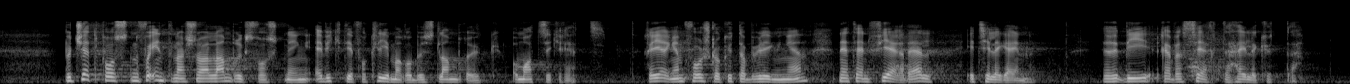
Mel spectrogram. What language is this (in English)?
Norwegian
